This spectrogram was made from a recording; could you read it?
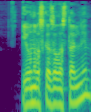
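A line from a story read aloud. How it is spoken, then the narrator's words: Plain. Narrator (Russian): спросила она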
